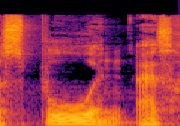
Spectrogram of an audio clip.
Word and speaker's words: spoon: 那你喝汤的时候用的这个勺子，注意这个单词读作 spoon，s 后面的 p 读 b，这是一个清辅音浊化，soup spoon，soup spoon。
